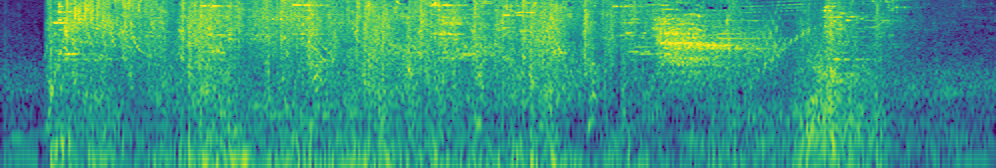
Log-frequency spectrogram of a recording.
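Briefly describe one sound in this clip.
Spell effects whoosh, zap and crackle in a busy fight.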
